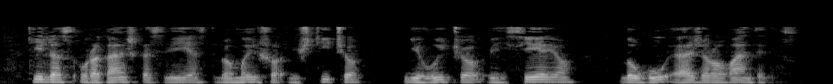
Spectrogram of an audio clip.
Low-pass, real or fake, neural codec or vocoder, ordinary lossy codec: 7.2 kHz; real; none; MP3, 24 kbps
